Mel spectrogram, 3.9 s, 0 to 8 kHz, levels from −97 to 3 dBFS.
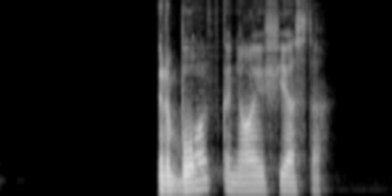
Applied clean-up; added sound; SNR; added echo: neural mask model DeepFilterNet 3.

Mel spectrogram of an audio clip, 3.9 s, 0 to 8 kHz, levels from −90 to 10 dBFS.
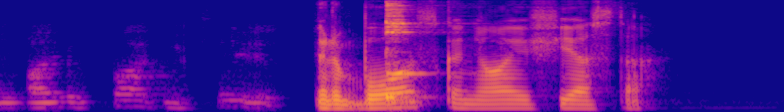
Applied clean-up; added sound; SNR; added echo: neural mask model RNNoise.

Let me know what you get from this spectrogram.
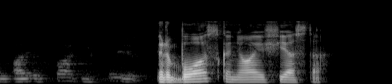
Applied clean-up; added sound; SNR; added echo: none; none; none; none.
